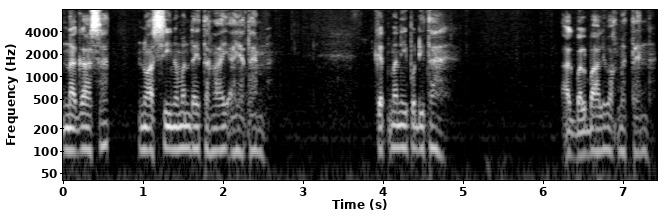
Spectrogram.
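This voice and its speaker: A man with an Ilocano accent acting an excitable, good-natured young village son in a radio drama. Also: on the low side, normal speed, long pauses, a little hiss or hum, natural voice. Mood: subdued.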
